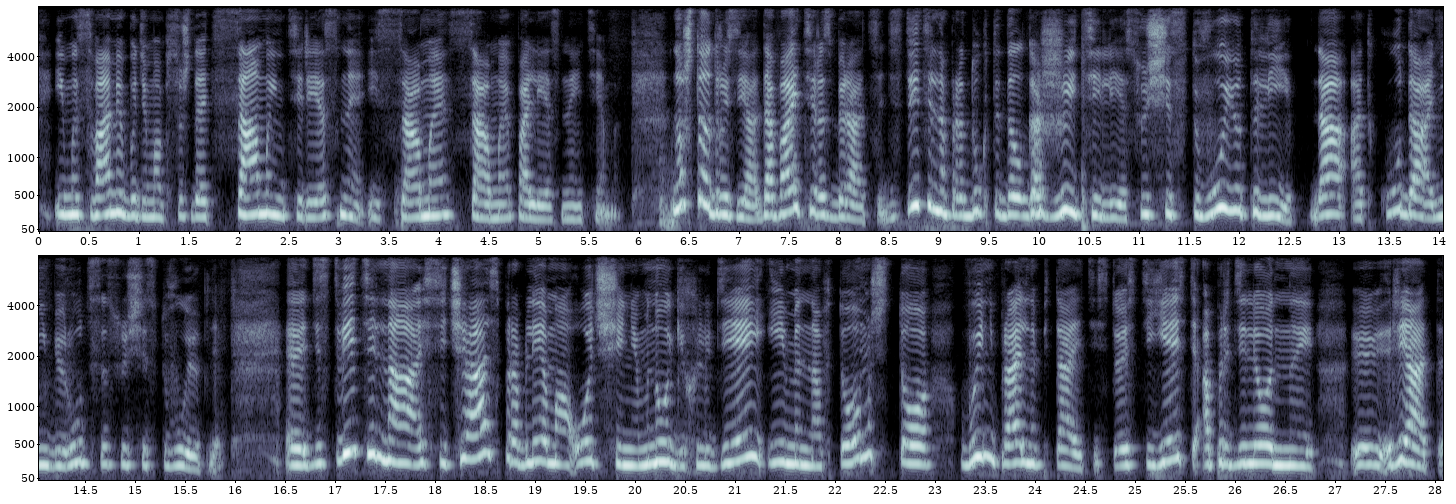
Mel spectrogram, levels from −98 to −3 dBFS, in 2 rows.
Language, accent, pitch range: Russian, native, 220-270 Hz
